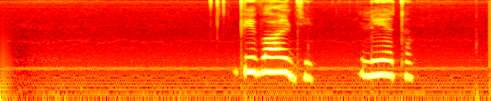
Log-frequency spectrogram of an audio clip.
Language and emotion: Russian, sad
